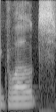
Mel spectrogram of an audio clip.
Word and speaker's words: Gwozdz: it's actually pronounced but my family Americanized it to quotes which rhymes with notes so I'll give you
